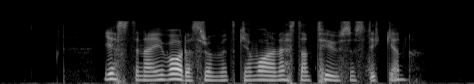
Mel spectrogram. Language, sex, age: Swedish, female, 25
